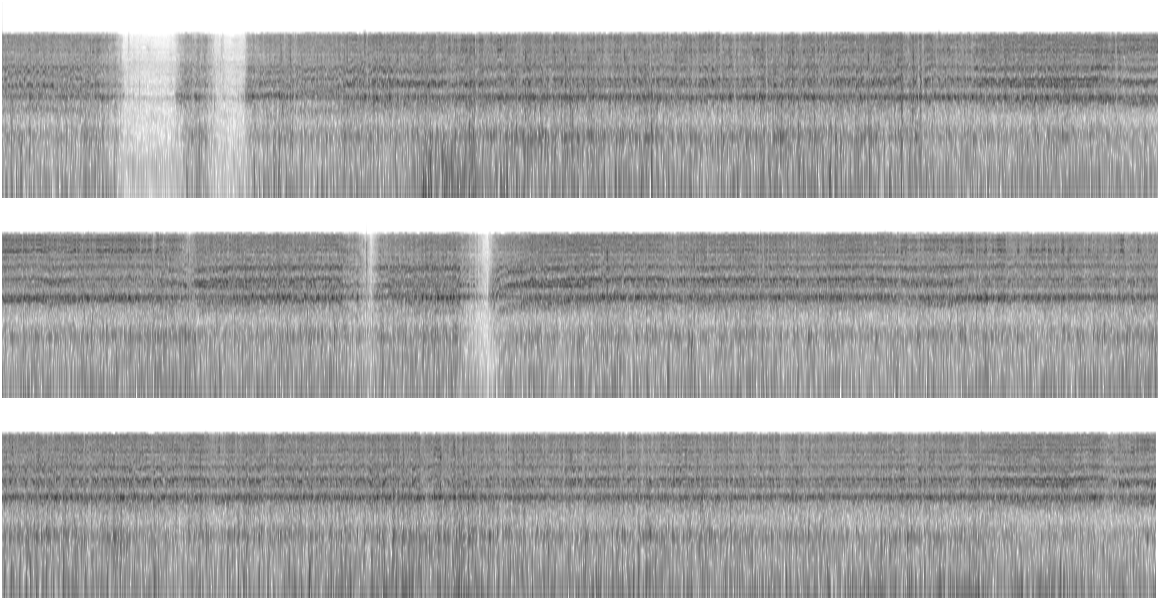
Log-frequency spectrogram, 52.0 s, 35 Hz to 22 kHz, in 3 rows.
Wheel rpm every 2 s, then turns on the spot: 130, 60, 160, 210, 230, 230, 220, 220, 220, 230, 200, 140, 150, 220, 230, 230, 230, 230, 230, 230, 230, 230, 230, 230, 230, 220.
none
